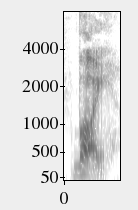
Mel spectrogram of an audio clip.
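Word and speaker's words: voy: and the V pronounced with your lips like a like a B.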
